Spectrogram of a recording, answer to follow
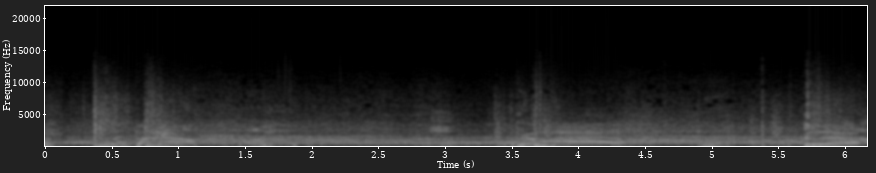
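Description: Film sword-fight soundtrack playing over a hall's speakers: heavy hits with grunts and shouts from the fighters over a steady crowd roar. The loudest hits fall about a second in, near the middle and near the end.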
